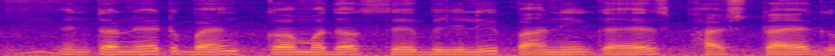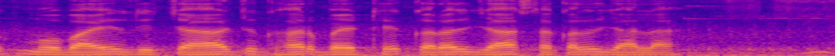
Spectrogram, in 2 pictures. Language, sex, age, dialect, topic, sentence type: Bhojpuri, male, 31-35, Western, banking, statement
